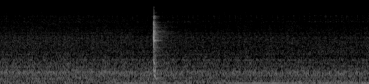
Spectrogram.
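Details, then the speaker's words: Mazda Atenza (阿特兹), car in reverse, a single sharp clunk as the brake is pressed, heard from the steering knuckle area, large pad clearance noted; knuckle recently replaced, possibly non-genuine; cause suspected, not confirmed. "这还是羊角这块出来的声音呢。"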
